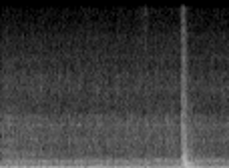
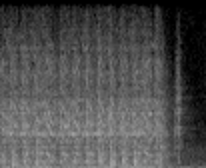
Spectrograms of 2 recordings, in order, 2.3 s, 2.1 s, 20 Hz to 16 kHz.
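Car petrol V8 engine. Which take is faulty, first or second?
first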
